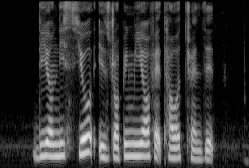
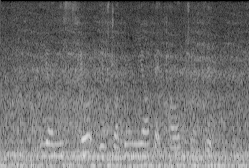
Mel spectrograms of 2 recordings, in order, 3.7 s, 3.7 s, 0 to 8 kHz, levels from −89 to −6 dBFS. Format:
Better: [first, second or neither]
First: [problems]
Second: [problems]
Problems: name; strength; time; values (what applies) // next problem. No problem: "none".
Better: first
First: none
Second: background sound (Subway, metro, underground); 4 dB above the speech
